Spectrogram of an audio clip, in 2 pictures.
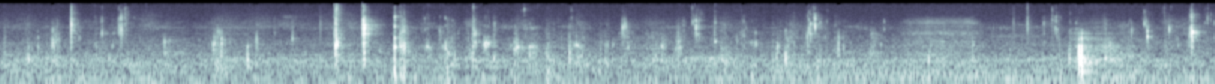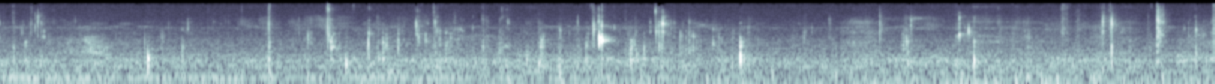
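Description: Close-miked eating of the last of a pista kulfi ice cream bar on a stick: biting and chewing, heard as scattered sharp mouth clicks at an irregular pace, a few of them louder.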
